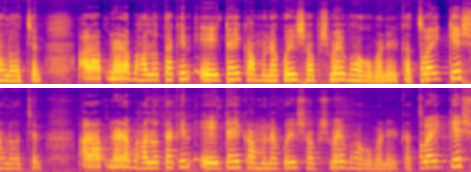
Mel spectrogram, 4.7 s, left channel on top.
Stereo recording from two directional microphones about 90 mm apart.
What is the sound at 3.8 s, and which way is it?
Speech, 75° left (ahead or behind).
